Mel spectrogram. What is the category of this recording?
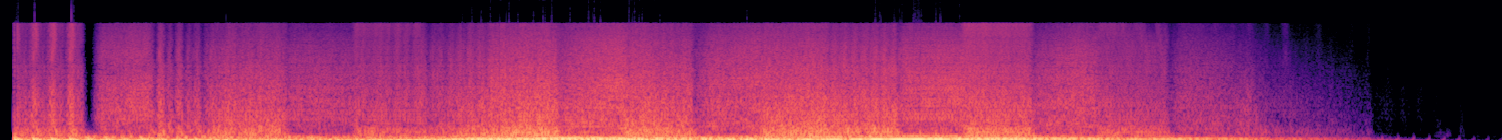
Sound effects > Electronic / Design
